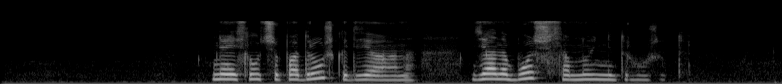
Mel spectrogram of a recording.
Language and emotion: Russian, sad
